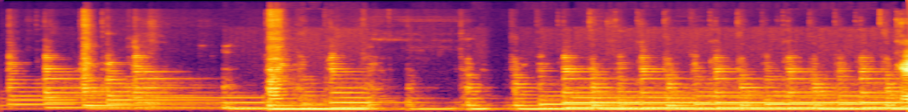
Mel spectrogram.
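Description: Guitar chords strummed and left ringing, a diminished triad heard as a few sustained chord hits with clear harmonic tones, played alone without talk.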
